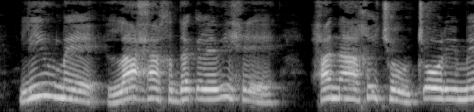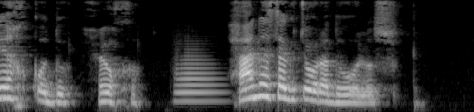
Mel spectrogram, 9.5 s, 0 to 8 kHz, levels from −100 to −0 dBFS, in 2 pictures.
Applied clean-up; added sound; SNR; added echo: none; Brass instrument; 16 dB; none.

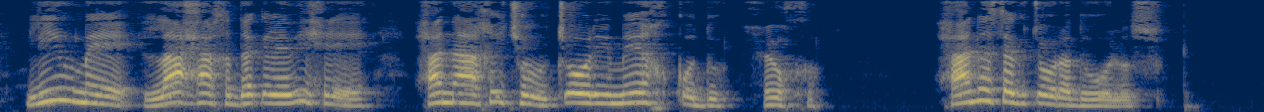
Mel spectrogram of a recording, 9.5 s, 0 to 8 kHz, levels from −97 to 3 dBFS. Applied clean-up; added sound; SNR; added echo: none; none; none; none.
